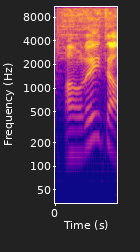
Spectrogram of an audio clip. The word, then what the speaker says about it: L8R: 、僕たち L8R と書いてレイターというバンドをずっとやっております。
